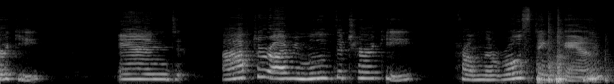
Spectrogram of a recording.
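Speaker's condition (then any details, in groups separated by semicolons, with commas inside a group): No condition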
